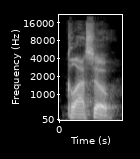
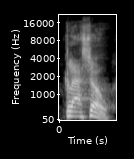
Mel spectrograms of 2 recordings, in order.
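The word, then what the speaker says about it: Glacéau: - Glaceau. - Glaceau, what did you do at Glaceau?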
